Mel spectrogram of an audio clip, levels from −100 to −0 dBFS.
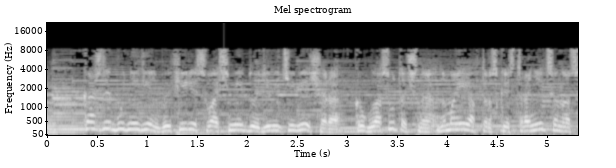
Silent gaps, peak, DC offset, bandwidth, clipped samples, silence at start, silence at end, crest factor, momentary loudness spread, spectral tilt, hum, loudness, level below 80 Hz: none; 0 dBFS; under 0.1%; 8.8 kHz; under 0.1%; 0 s; 0 s; 10 dB; 2 LU; -4.5 dB/octave; none; -11 LUFS; -38 dBFS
